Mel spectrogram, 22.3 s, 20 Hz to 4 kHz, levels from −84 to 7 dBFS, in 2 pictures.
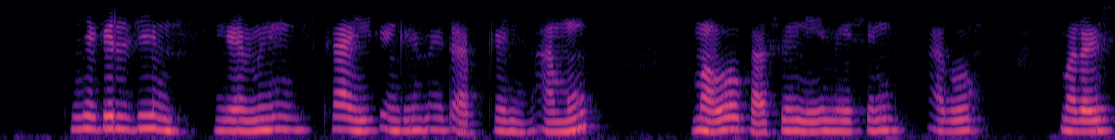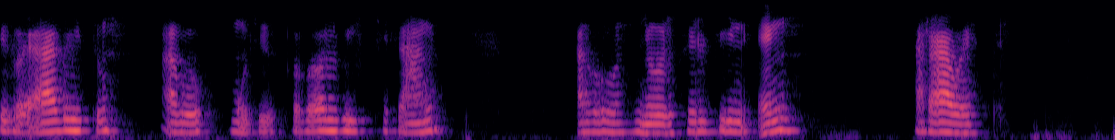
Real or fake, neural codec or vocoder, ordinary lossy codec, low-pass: fake; vocoder, 44.1 kHz, 128 mel bands, Pupu-Vocoder; none; 3.6 kHz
